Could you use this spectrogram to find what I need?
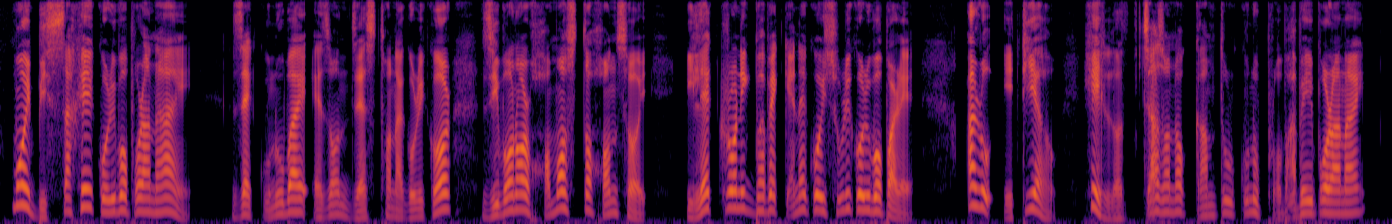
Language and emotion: Assamese, disgusted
